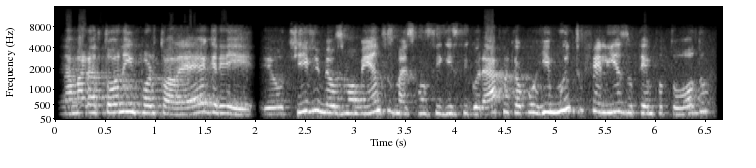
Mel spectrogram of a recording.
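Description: A woman, a journalist and runner, telling stories in a chatty, animated way as an interview guest. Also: fairly high pitch, normal speed, reverberant, slight background noise. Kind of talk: casual interview chat.

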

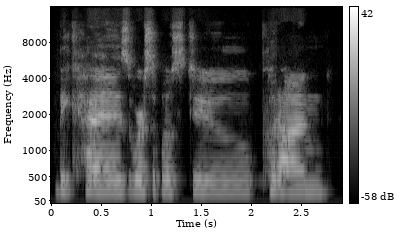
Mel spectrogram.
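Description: A woman's voice: medium pitch, monotone. Chatty woman podcast host. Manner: quick, chatty questions with affirming murmurs. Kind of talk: casual interview.

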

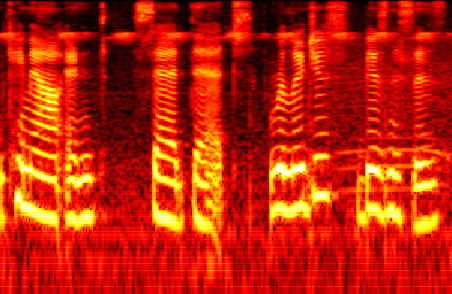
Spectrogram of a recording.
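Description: Speaking in a deep voice over a faint hiss or hum, the host of her own podcast, an older woman from rural Southwest Missouri, offers political commentary on her own. Her rural Missouri accent comes through in a folksy, rambling, earnest monologue.

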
